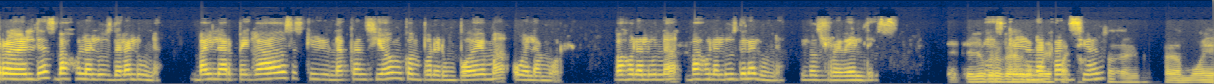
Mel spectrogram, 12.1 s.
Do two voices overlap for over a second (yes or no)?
yes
